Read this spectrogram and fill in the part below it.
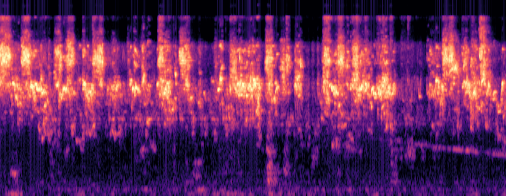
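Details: A group of baby chicks, eating and playing, chirps in thick high clusters broken by short quiet gaps, including a near-silent pause just before the last second.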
